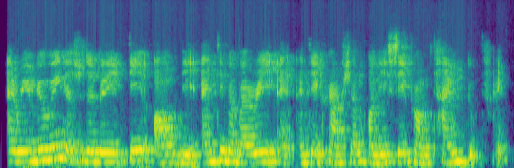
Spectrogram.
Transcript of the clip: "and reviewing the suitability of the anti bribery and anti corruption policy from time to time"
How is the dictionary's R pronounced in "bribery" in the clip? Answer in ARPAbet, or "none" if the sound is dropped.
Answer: none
